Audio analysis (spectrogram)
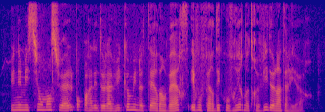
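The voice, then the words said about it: Antwerp-accented French. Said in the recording (French): “notre accent et nos fautes de français”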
